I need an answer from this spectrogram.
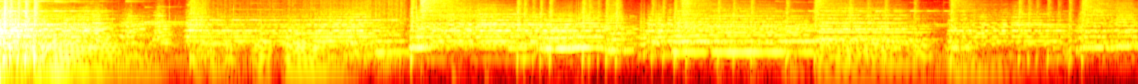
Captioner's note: cheers and Applause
